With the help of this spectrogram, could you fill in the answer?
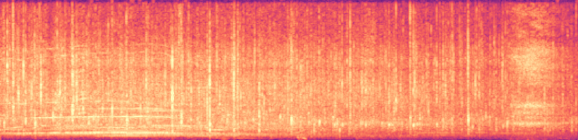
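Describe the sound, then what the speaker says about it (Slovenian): Applause from the audience at a school choir festival in an outdoor atrium of a primary school in Maribor, a broad crowd clapping that swells then gradually thins, with some cheering and faint voices mixed in. "Aplavz."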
